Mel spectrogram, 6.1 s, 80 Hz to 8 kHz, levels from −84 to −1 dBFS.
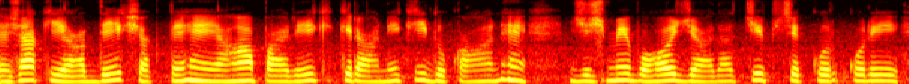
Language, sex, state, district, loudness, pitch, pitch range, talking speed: Hindi, female, Uttar Pradesh, Hamirpur, -17 LUFS, 205 Hz, 195-220 Hz, 190 wpm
